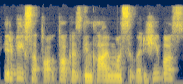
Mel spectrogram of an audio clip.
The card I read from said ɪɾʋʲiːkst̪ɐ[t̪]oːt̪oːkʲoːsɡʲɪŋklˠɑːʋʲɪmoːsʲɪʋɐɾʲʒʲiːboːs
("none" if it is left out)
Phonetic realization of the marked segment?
t̪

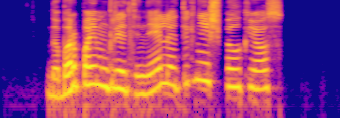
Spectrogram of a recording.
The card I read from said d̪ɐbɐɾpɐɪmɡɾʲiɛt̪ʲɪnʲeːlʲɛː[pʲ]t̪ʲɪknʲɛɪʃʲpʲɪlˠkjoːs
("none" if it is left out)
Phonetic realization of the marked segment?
none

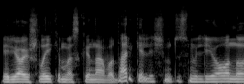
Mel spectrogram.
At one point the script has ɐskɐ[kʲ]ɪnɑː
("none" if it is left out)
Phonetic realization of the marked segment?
none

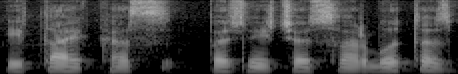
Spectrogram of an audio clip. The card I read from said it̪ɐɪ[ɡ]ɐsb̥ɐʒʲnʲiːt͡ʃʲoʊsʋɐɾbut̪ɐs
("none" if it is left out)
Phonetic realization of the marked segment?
k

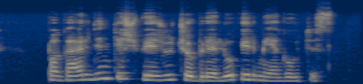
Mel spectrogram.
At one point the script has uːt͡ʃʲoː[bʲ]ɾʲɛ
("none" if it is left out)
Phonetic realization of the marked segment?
bʲ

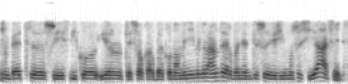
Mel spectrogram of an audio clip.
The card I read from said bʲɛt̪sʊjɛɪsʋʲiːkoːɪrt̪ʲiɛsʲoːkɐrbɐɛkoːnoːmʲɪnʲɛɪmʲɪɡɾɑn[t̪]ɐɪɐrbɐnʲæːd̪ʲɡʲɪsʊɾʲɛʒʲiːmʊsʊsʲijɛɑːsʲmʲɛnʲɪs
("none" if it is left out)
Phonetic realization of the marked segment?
t̪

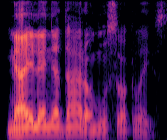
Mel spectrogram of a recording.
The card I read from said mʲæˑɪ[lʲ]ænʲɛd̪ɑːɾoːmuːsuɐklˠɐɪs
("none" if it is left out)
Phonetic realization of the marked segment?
lʲ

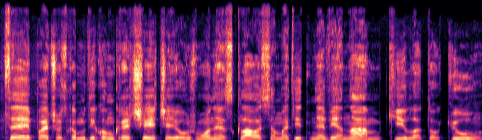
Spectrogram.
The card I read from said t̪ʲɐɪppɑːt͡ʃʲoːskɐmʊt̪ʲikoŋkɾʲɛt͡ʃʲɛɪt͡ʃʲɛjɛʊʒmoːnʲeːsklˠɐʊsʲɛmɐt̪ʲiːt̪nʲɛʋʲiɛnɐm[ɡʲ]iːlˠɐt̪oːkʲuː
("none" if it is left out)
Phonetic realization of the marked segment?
kʲ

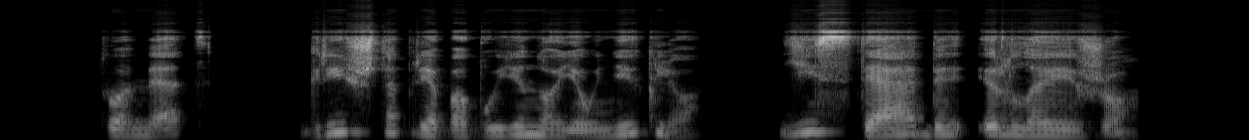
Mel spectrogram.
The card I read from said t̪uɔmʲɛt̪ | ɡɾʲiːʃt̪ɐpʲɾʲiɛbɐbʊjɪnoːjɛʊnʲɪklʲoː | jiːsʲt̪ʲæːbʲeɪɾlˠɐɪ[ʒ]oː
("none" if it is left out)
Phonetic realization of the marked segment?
ʒ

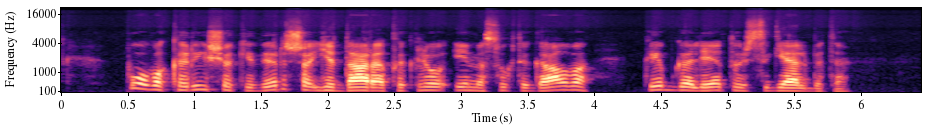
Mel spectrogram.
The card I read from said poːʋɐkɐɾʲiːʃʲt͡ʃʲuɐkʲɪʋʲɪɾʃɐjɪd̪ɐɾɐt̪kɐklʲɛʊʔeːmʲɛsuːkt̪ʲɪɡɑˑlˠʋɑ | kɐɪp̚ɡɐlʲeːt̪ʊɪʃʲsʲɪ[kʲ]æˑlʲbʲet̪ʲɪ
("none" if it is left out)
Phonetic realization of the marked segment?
ɡʲ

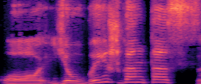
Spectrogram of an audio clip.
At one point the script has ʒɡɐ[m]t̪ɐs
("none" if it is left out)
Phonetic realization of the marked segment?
n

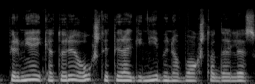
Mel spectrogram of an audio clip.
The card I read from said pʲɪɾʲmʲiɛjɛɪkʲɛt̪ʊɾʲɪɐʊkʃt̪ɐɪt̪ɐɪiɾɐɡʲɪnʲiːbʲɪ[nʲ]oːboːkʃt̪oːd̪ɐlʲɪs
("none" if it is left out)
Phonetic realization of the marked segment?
nʲ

